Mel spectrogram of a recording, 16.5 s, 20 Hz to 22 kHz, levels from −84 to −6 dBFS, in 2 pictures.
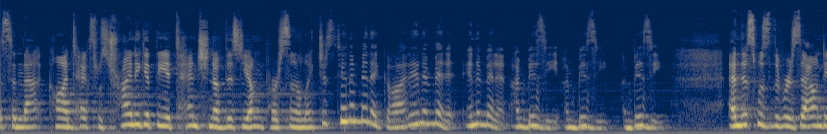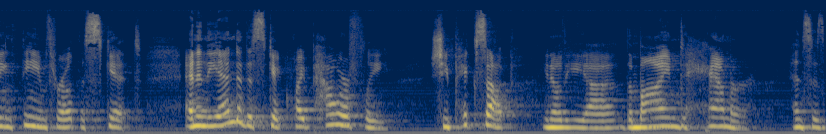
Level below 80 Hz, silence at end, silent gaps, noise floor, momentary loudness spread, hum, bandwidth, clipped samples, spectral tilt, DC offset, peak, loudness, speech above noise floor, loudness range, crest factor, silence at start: -54 dBFS; 0 s; none; -50 dBFS; 9 LU; none; 16 kHz; under 0.1%; -4.5 dB/octave; under 0.1%; -10 dBFS; -28 LUFS; 23 dB; 2 LU; 18 dB; 0 s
